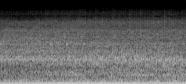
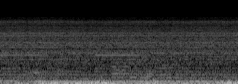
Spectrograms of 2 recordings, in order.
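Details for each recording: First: 2007 Ford F450 with swapped-in 7.3 Powerstroke diesel at idle after the fix: deep, smooth, even clatter with no stumble or shake, firing cleanly on all cylinders. The cylinder five misfire was traced to and cured by replacing the under valve cover harness. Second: 7.3 Powerstroke diesel idling with a known misfire on cylinder 5, which shows high resistance; the suspected cause is the under-valve-cover harness, possibly the injector. It cranks, catches and settles to a rough, lumpy idle with slight shake and a loud fuel pump.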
